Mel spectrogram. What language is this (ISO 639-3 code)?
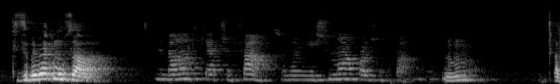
heb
